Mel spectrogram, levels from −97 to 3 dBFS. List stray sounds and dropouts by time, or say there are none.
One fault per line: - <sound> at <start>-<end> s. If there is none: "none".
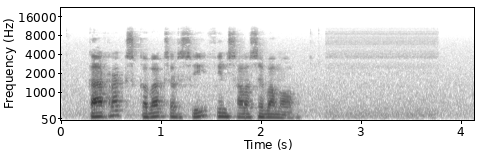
none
